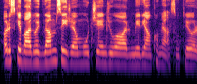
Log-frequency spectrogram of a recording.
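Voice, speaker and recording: A woman's voice: fairly low pitch, little pitch movement, slight background noise. A woman giving a personal testimony about a prayer experience, reflective and dropping English words into her speech. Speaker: group member giving testimony.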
